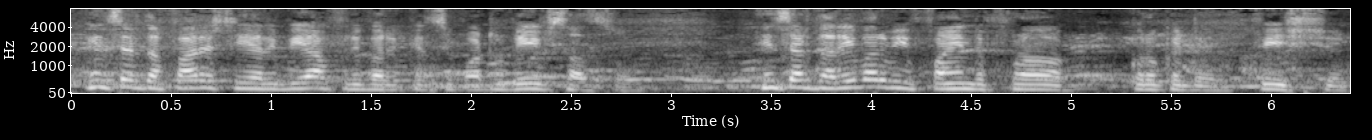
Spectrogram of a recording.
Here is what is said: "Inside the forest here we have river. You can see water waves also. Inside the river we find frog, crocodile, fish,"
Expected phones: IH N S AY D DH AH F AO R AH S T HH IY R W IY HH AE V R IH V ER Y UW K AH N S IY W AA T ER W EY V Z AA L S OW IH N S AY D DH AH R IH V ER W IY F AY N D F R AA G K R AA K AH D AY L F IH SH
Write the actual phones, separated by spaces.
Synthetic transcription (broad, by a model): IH N S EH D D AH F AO R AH S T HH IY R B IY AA F R IH V ER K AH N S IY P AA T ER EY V S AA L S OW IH N S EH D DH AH R IH V ER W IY F AY N D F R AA K R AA K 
